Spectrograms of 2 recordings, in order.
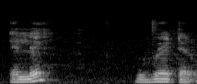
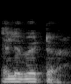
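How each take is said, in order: First: elevator stretched slowly, टर clear; slow syllable demo. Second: Said in the usual way. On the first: Shown as a demonstration. Teacher slowly modelling elevator. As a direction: draw out elevator. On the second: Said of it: "next देखिए".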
